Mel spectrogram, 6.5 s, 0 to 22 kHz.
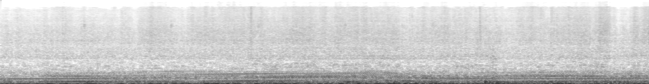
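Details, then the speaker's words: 2011-2014 Optima/Sonata with a replacement junkyard engine, road test in rain at about three-quarter throttle from 25 mph: pulls strongly, pitch rising smoothly, no drama; a couple of misfires, suspected from power-washing the coils. "runs way better that was like three-quarter throttle we spun it 25 mile per hour when it yeah i'd say this one's a lot better there's really no drama"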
